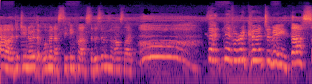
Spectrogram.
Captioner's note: gasp!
